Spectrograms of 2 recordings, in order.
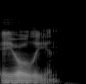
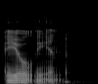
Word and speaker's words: Aeolian: The Aeolian. Okay, it's spelled E-O-L-I-A-N. Aeolian.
